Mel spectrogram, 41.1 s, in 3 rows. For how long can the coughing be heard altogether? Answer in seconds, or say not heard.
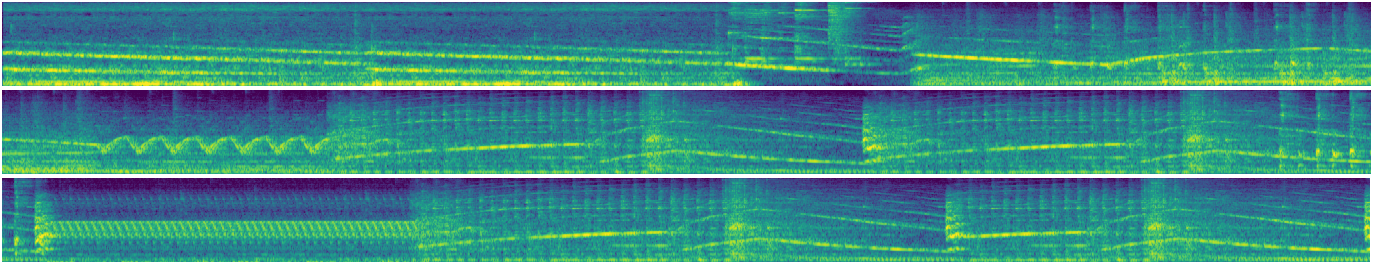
4 s.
